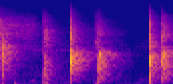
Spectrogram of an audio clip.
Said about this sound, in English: Can we get a slow clap, please?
